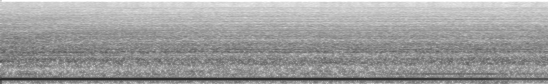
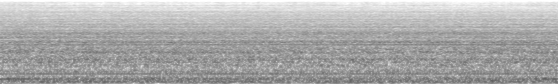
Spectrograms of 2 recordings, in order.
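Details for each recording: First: Stock RV refrigerator cooling fan, triggered with a heat gun. A loud, steady, fixed-pitch drone; lifting the fan makes it somewhat quieter but it stays really loud. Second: After swapping the noisy stock RV refrigerator fan for two small replacement fans, heated up again: a soft, steady fan hum with a faint tone and some handling clatter. Much quieter, though the owner doubts they push enough air.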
